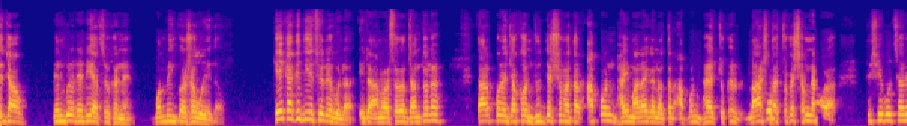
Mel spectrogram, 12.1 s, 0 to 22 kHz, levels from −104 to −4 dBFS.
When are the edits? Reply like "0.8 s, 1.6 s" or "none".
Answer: none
